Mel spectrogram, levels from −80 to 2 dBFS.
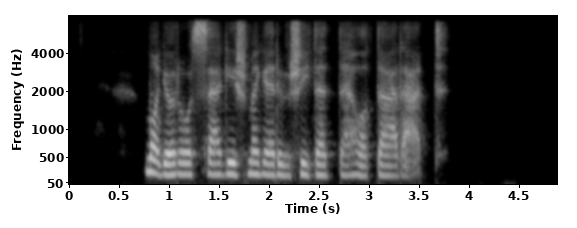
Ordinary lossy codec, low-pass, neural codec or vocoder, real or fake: AAC, 48 kbps; 7.2 kHz; codec, 16 kHz, 0.7 kbps, FocalCodec; fake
